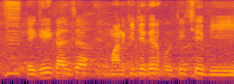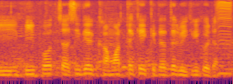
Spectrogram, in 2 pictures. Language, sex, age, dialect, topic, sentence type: Bengali, male, 18-24, Western, agriculture, statement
